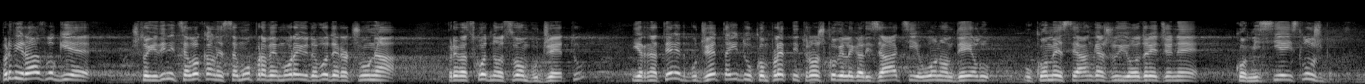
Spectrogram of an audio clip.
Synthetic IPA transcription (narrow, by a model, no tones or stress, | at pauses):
pr̩ʋiːɾaːzlˠo̞ɡje | ʃt̪o̞je̞d̪init̪selˠo̞kaːlne̞samoupɾaʋe̞mo̞ːɾajuːd̪aʋo̞d̪e̞ːɾat͡ʃuːna | pɾeʋasxo̞d̪noosʋo̞ːmbud͡ʒe̞t̪u | je̞ɾnat̪e̞ɾe̞t̪̚bud͡ʒe̞t̪aid̪uːko̞mple̞t̪nit̪ɾo̞ʃko̞ʋile̞ɡalizaːt̪sije̞uo̞no̞ːmd̪eːlˠuuko̞me̞se̞aŋɡaʒujuo̞d̪ɾe̞ːd͡ʑe̞ne̞ | ko̞misije̞islˠuʒbe̞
